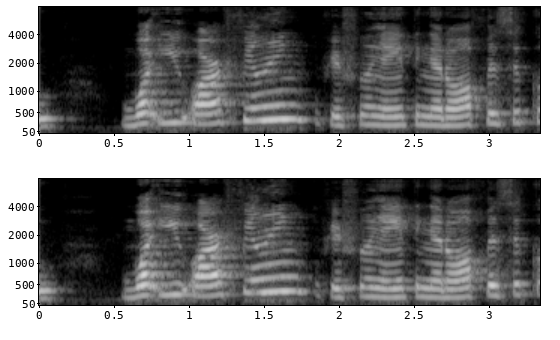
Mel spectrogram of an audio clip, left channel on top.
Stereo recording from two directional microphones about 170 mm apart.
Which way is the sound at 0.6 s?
30° left (ahead or behind).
